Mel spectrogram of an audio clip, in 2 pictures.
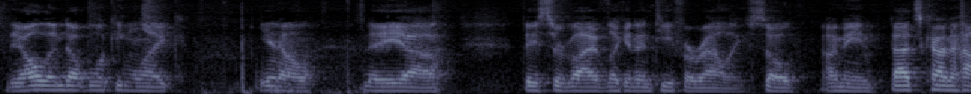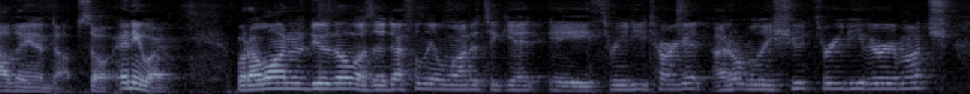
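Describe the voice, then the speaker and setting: A man's voice: medium pitch, brisk. A man casually presenting a product review vlog in an echoing basement, rambling and often restarting his phrases. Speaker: host of a bowhunting video channel. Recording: echoey basement room, noisy background.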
